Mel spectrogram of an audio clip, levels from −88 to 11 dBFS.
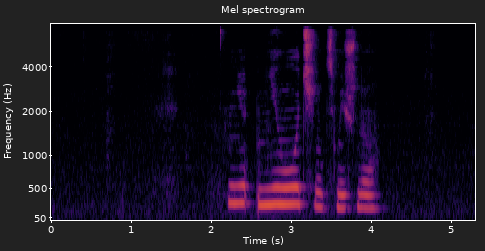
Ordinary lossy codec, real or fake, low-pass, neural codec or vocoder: none; real; 7.2 kHz; none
